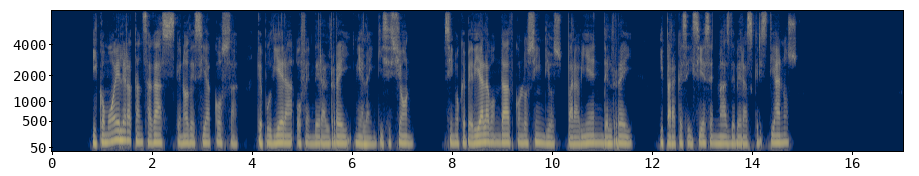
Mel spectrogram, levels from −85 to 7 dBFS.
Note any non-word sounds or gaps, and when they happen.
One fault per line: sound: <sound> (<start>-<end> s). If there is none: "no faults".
no faults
